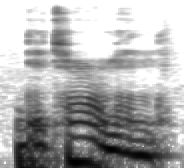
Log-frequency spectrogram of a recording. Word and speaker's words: determine: เอา งี้ เดี๋ยว เรา ไป ดู พจนานุกรม กัน determined determined determined determined อ๋อ แค่ เปิด พจนานุกรม พิมพ์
